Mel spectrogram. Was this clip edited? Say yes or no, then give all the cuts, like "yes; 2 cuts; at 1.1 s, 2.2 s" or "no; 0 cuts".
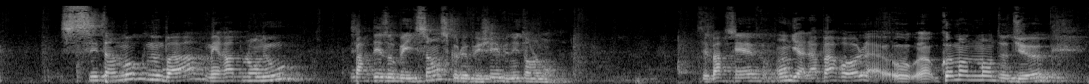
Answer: yes; 4 cuts; at 1.6 s, 3.5 s, 7.3 s, 7.9 s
